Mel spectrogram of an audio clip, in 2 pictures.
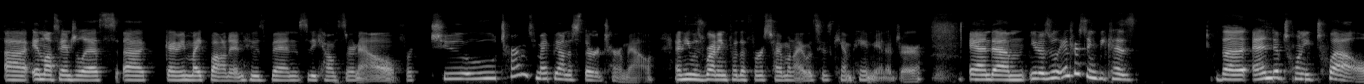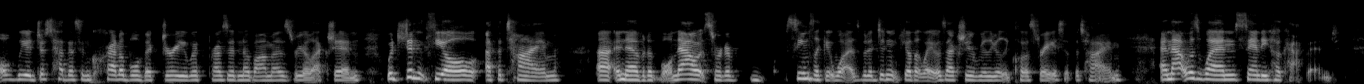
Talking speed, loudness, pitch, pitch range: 230 wpm, -25 LUFS, 210 Hz, 200-235 Hz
